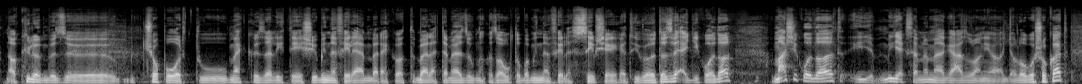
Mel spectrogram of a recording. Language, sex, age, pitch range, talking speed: Hungarian, male, 30-49, 90-115 Hz, 135 wpm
